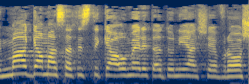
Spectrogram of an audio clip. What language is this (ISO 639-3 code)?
heb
